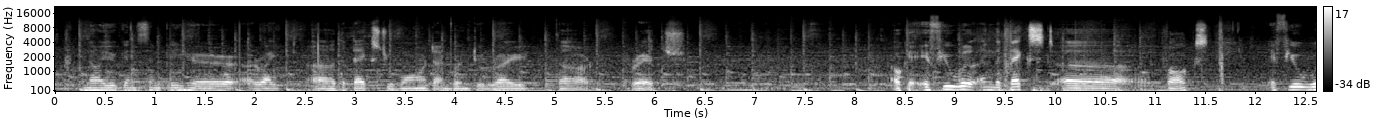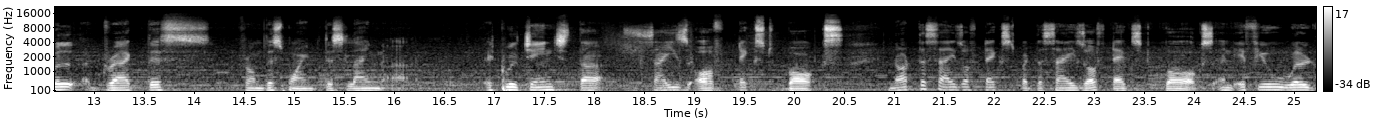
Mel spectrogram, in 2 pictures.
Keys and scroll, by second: 3.6-6.4 typing.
